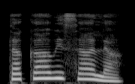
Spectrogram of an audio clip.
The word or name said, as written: ತಕಾವಿಸಾಲ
